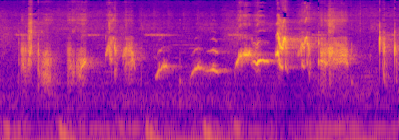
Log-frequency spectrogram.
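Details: Budgerigar chatting: scratchy chirps give way to smooth, falling whistled notes, then a burst of squeaky, buzzy warbling, with soft low thuds repeating underneath.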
